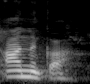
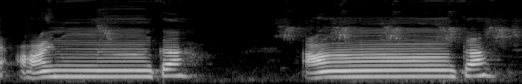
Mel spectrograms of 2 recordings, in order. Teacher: इख्फा नहीं करते, नून की आवाज़ को छुपाते नहीं है बल्कि इसको पढ़ देते हैं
